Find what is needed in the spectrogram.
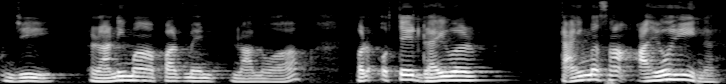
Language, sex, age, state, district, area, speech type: Sindhi, male, 45-60, Maharashtra, Thane, urban, spontaneous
